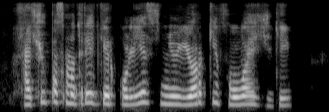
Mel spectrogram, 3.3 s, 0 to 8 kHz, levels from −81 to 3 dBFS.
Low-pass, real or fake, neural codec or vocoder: 7.2 kHz; fake; codec, 44.1 kHz, 7.8 kbps, DAC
